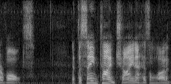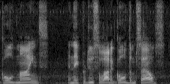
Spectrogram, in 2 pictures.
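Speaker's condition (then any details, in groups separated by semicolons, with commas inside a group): No condition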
